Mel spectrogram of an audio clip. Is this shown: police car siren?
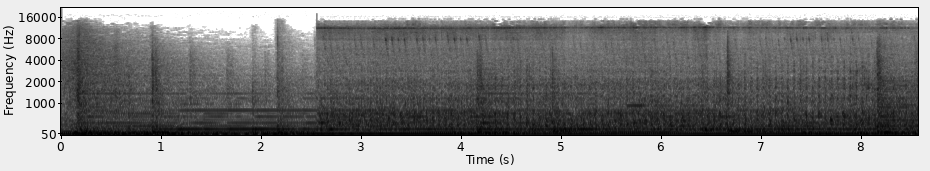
no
